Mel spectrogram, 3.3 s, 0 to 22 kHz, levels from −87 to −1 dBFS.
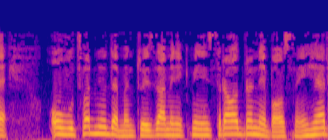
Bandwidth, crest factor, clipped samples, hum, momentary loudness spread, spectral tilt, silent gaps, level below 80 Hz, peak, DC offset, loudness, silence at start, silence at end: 8.8 kHz; 12 dB; under 0.1%; none; 3 LU; -7 dB/octave; none; -52 dBFS; -6 dBFS; under 0.1%; -20 LUFS; 0 s; 0 s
